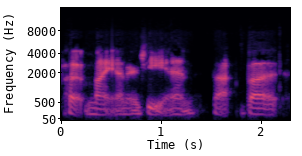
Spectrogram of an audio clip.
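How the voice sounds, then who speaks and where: Woman chatting on a group call, lots of vocal fry, a bit dull sounding audio, dry. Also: low-pitched, little pitch movement, unhurried, dry recording. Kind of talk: casual conversational question and reply.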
